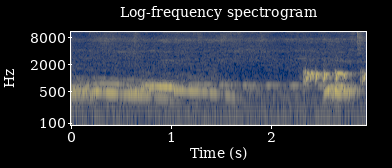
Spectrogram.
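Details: Loud local zebra dove, played to coax other doves into singing: long wavering low coos that slide downward, then a sudden cluster of rapid clipped higher notes near the end.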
